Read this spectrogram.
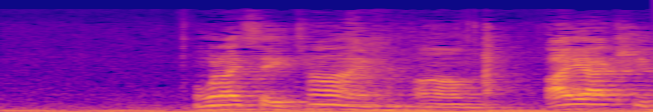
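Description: A man speaks calmly and clearly in a large, echoing hall.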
